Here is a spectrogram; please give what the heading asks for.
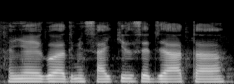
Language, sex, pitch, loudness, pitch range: Bhojpuri, male, 135 Hz, -15 LUFS, 130-135 Hz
